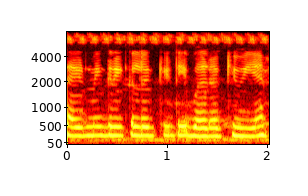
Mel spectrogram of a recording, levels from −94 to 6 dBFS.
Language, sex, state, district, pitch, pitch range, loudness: Hindi, female, Bihar, Samastipur, 235 Hz, 225-240 Hz, -14 LUFS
